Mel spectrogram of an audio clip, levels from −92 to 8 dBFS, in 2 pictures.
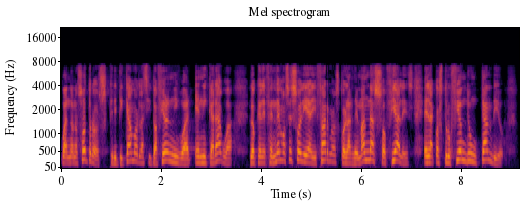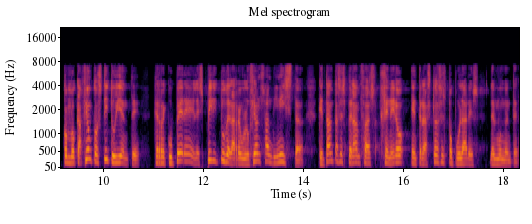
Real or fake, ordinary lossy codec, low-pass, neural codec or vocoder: fake; none; 7.2 kHz; codec, 16 kHz, 4 kbps, FunCodec, trained on LibriTTS, 50 frames a second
